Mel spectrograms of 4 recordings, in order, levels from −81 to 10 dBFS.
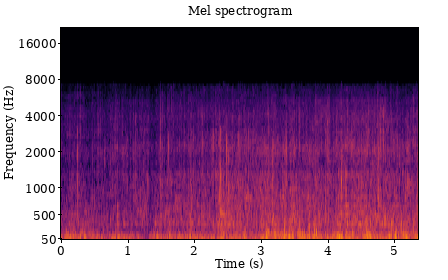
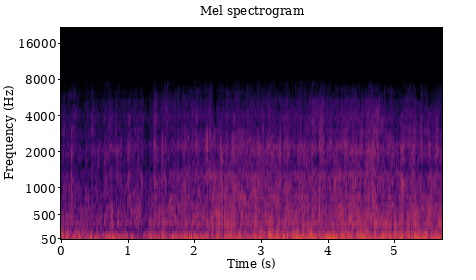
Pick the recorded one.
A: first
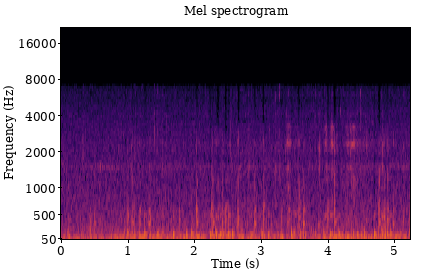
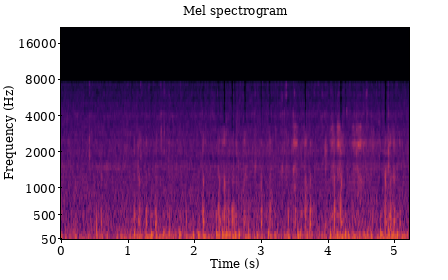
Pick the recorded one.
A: first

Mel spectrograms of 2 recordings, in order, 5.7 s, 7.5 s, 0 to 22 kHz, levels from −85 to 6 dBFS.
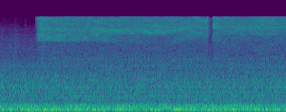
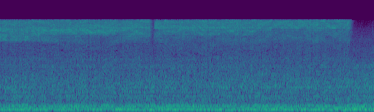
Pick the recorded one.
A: first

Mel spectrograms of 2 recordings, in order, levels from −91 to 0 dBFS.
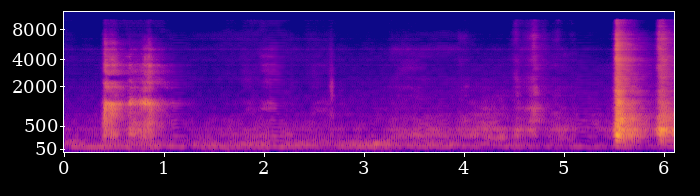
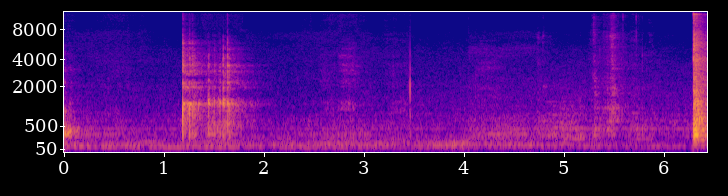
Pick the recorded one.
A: second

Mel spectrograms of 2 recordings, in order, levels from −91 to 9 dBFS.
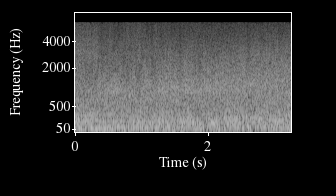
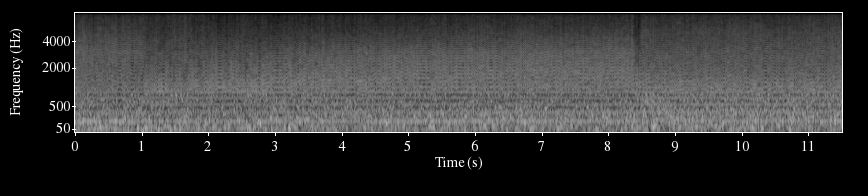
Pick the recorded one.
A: first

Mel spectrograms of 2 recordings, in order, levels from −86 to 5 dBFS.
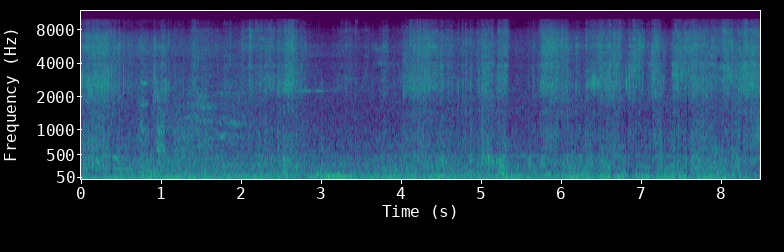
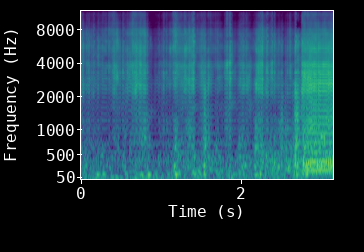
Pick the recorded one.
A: first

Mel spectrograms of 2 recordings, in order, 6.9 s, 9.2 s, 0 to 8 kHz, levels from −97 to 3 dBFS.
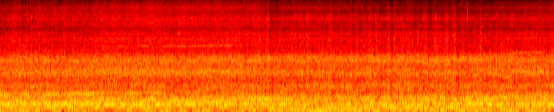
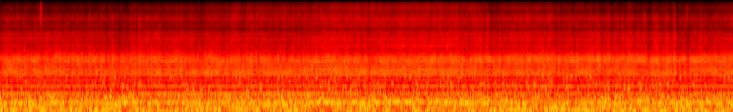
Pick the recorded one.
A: first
